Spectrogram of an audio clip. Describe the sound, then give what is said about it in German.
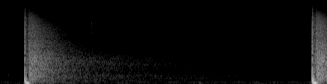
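Two gunshots, fired by a captain in a classic radio play of Schiller's Die Räuber. Each is a sharp, loud crack; the first rings out in a long fading tail, and the second comes about three seconds later. “Der Hauptmann! Er muss zum dritten Mal schießen!”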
